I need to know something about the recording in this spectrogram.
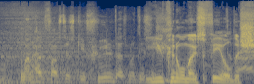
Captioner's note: speaking German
